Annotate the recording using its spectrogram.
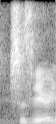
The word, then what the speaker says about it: Shazier: How do you say his last name? Ryan Shazier? – Shazier, yeah.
